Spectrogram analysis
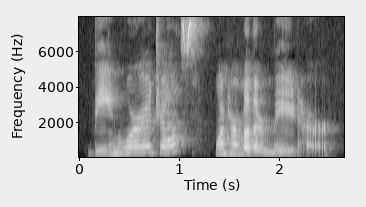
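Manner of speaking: ordinary delivery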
